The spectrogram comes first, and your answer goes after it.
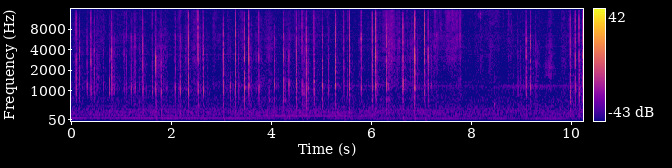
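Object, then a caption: Fabric cap lining. Fingertips and long nails tap and scratch the gray lining and printed seam tape inside an upturned, empty fabric baseball cap, with a large metal ring worn on the hand. The result is a steady run of quick, dry, bright clicks and soft scratches with almost no ring, over a low constant hum.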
